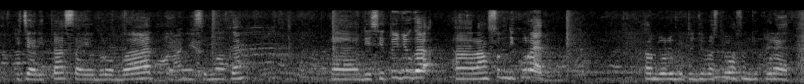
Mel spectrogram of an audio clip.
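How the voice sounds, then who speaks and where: Over crowd noise and audible room echo, a woman talks at a fairly quick pace in a high pitch, leaving long, frequent pauses. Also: fairly even intonation. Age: 40s. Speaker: product testimonial giver. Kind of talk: testimony. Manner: halting.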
